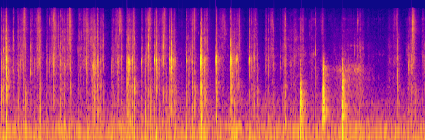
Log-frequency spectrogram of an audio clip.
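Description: A deck of tarot cards being shuffled by hand, a quick run of card-on-card slaps and flicks that thins out about six seconds in.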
